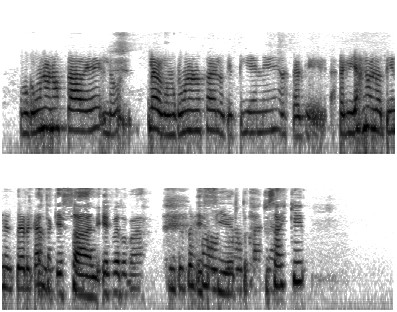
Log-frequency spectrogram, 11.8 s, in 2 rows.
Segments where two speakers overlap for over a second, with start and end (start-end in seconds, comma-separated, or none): 8.8-10.0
